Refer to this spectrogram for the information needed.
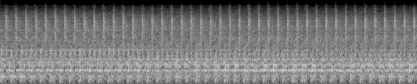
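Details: Engine with VVT-i at idle, after five years of clanking, a flickering oil light, and metal filings found in the oil pan: loud, hard metallic clanking about three times a second swamps the idle. A death rattle from a failed bottom end.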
